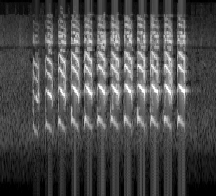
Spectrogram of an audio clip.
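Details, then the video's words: Eurasian wryneck song: a clear sequence of about twelve loud, nasal, repeated notes, each slightly falling in pitch, delivered evenly over more than two seconds and then stopping abruptly. "Singing Eurasian Wryneck (Junx torquilla)"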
